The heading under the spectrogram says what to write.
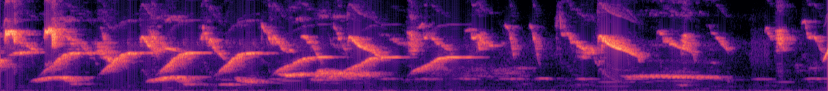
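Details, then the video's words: Orange-headed thrush singing busily with borrowed phrases: a run of quick downward-sweeping high whistles, then scattered chirps and a short level whistle, over a soft low hum. "kemade gacor isian"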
